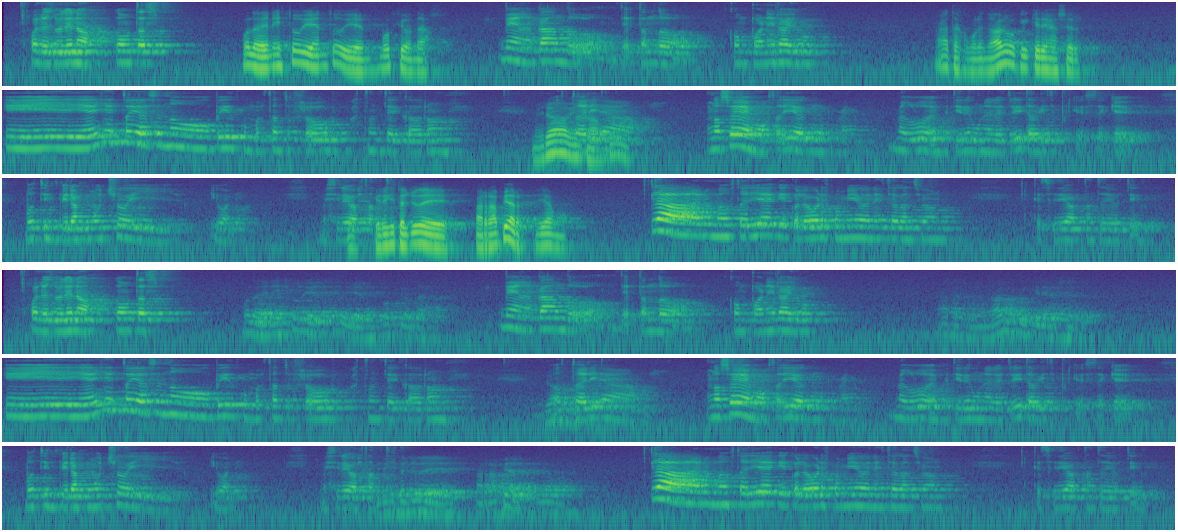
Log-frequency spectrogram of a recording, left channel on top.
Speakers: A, in the centre; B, on the left (about 55°).
A: Hola Juliana, ¿cómo estás?
B: Hola Denis, ¿todo bien? ¿Todo bien? ¿Vos qué onda?
A: Bien, acá ando intentando componer algo.
B: Ah, ¿estás componiendo algo? ¿Qué querés hacer?
A: Y ahí estoy haciendo un beat con bastante flow, bastante cabrón.
B: Mirá,
A: Me gustaría,
B: bien cabrón.
A: no sé, me gustaría como que me, me ayudes, me tires una letrita, ¿viste? Porque sé que vos te inspiras mucho y, y bueno, me sirve
B: Ah,
A: bastante.
B: ¿Querés que te ayude a rapear, digamos?
A: Claro, me gustaría que colabores conmigo en esta canción, que sería bastante divertido.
